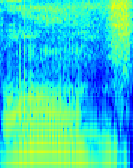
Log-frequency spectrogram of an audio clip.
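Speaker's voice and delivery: loud, guttural yell, drawn out from the throat. Imitating how a character says a word: deep guttural Ric Flair voice. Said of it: "deep guttural, like, Ric Flair".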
